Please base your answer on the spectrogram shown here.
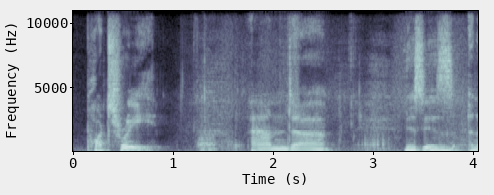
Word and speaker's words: Port Ruighe: have the telescope part whatever how do you pronounce this PUK no it's called potre and uh this is an old GIC GIC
